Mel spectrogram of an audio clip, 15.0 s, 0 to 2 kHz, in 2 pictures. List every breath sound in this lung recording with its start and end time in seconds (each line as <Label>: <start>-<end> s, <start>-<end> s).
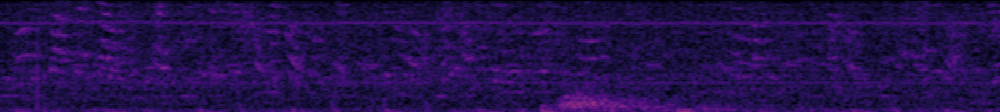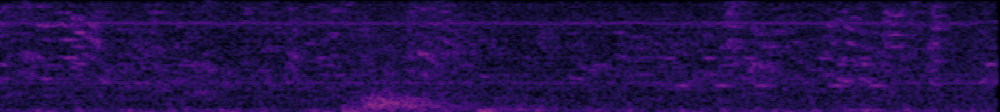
Inhalation: 4.00-5.02 s, 10.01-11.11 s
Exhalation: 5.02-6.26 s, 11.12-12.22 s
